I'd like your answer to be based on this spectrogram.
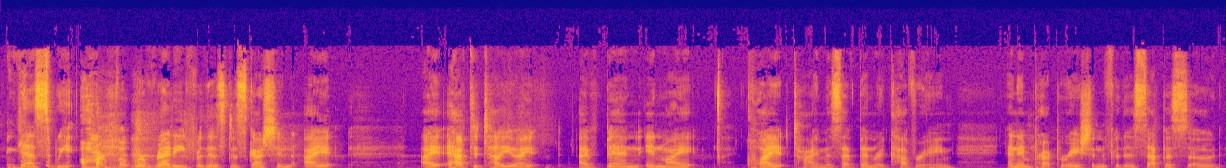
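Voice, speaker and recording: A woman with a very low, froggy voice, hoarse and raspy from laryngitis. She co-hosts a podcast and talks in a loose, rambling way, restarting her sentences as she thinks aloud. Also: steady tone, measured pace, a bit bright. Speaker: podcast co-host. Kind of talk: casual conversation.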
